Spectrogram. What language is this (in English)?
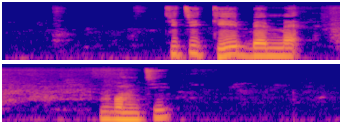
Mungaka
